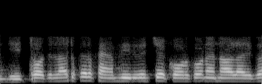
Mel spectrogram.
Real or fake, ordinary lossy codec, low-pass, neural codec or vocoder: fake; none; 3.6 kHz; codec, 24 kHz, 0.9 kbps, DualCodec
